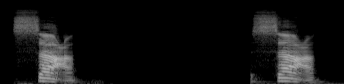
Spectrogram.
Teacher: Note the elongated S sound. This length constitutes the distinction between the two words.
